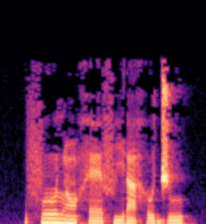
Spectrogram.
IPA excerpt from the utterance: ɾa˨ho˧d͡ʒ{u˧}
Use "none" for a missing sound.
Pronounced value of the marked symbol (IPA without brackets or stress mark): u˦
